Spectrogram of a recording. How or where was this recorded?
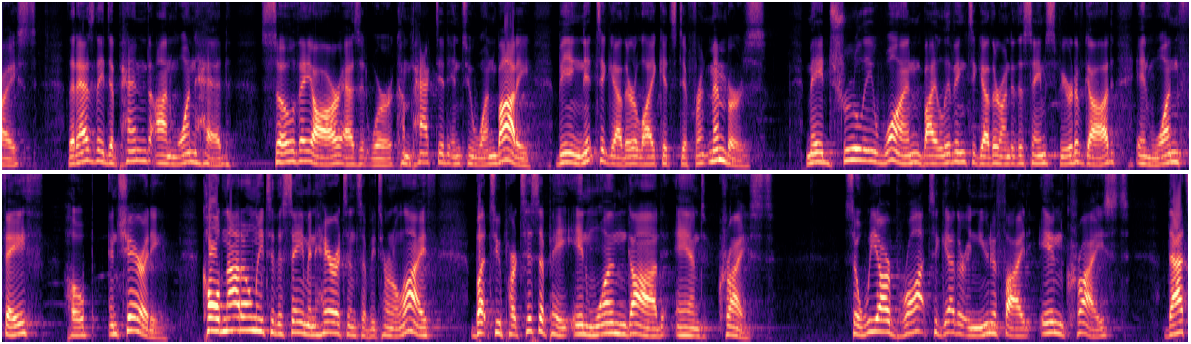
large echoing room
